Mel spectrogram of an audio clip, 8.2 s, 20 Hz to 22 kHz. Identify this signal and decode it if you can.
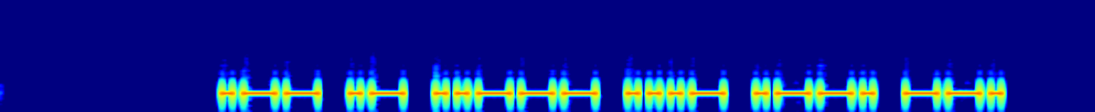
Morse code, heard as a keyed tone, about 16 wpm, 700 Hz. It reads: WA2VPG
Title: Speed Racing - USA 2x3 Call Signs 15wpm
